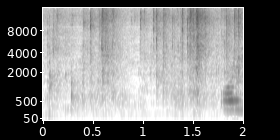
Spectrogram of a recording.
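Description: Peanuts deep-frying in hot oil in a kadhai, a fine crackling sizzle. A woman's voice begins near the end.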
